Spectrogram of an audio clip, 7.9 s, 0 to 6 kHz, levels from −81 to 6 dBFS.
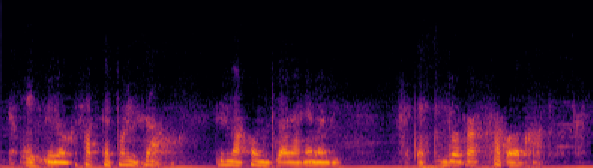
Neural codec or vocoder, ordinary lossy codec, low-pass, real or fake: codec, 16 kHz, 1 kbps, X-Codec, HuBERT features, trained on balanced general audio; AAC, 24 kbps; 5.4 kHz; fake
